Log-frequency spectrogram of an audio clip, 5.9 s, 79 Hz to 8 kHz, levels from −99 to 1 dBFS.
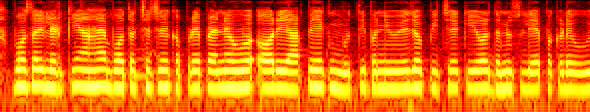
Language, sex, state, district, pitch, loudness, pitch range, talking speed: Hindi, female, Uttar Pradesh, Lalitpur, 215 Hz, -15 LUFS, 210-220 Hz, 265 wpm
